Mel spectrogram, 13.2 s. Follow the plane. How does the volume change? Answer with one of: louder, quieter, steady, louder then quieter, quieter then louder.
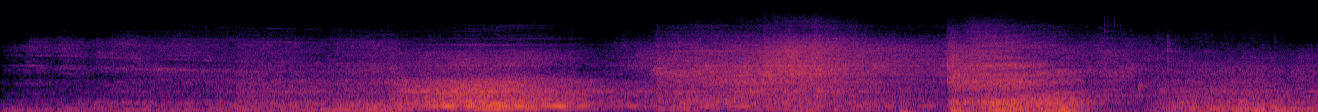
louder then quieter.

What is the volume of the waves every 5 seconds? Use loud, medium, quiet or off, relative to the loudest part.
quiet, loud, loud.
